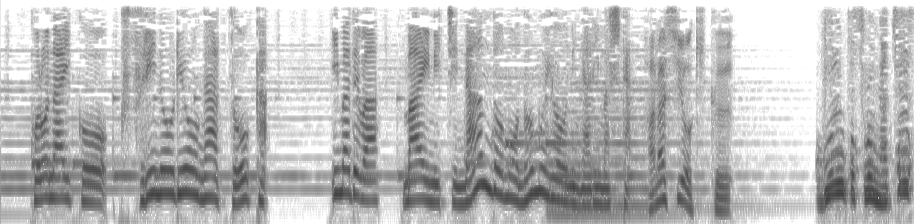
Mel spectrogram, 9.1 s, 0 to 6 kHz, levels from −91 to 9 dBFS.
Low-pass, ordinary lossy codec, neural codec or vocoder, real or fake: 5.4 kHz; none; none; real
